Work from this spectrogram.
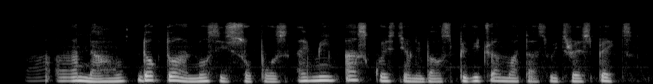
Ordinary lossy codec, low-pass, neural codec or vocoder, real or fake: none; 7.2 kHz; none; real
